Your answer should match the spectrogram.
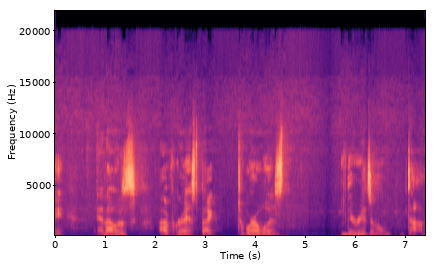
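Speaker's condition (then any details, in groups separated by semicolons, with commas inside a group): Spinocerebellar ataxia type 1; type 1, inherited; worsened from age 30, stem cell treatment, then regressed; slightly slurred, reportedly improved after treatment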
